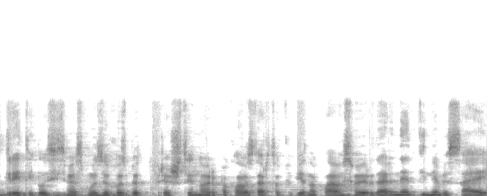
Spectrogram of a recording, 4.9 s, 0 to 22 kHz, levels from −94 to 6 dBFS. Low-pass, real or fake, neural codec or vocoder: 10.8 kHz; real; none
